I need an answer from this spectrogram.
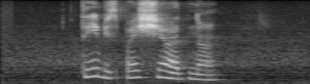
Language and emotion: Russian, neutral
